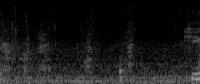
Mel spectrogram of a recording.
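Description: Wooden spatula stirring a thick spice-and-paste mixture in a non-stick pan, soft uneven scraping with a few light clicks.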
